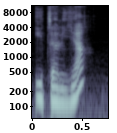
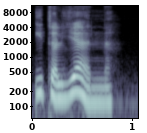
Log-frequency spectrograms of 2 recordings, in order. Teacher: Masculine, italien, nasal. Feminine, italienne, not nasal. Another note, which we've mentioned several times, whether a sound is nasal or not is determined by whether or not the combinations belong to the same syllable.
